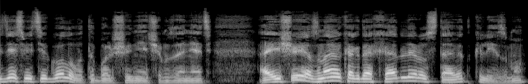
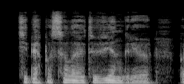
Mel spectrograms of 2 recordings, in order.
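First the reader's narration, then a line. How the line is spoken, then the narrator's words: Whispering. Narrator (Russian): прошептала она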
